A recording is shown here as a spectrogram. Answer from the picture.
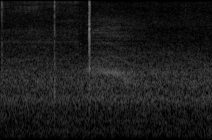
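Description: A single short, faint bird call about a second in, just after a sharp click, over steady outdoor background noise.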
